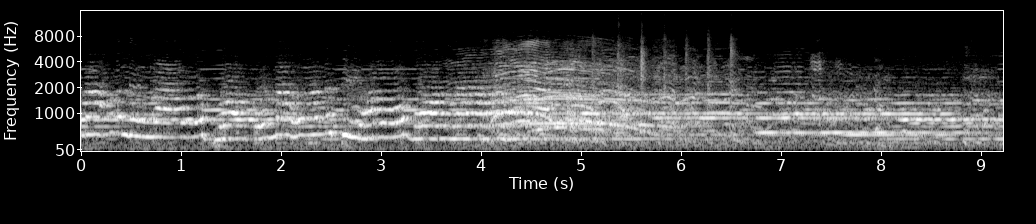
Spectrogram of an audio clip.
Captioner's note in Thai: ปรบมือ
